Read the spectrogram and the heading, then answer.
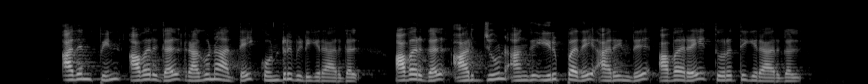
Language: Tamil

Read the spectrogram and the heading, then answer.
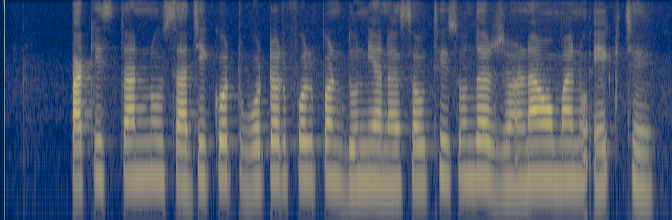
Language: Gujarati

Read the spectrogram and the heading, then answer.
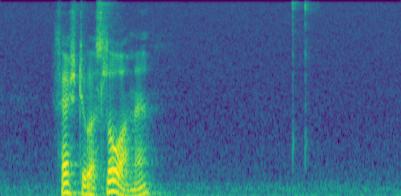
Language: Faroese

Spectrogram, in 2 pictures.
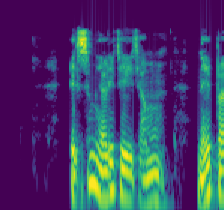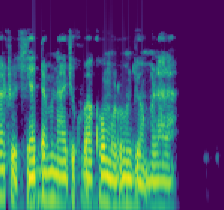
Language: Ganda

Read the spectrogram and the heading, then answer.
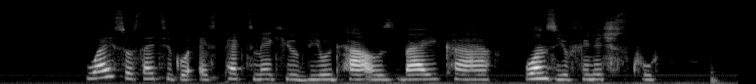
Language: Nigerian Pidgin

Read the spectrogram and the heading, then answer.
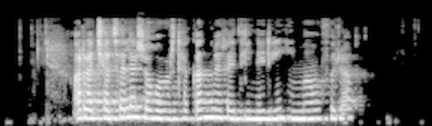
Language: Armenian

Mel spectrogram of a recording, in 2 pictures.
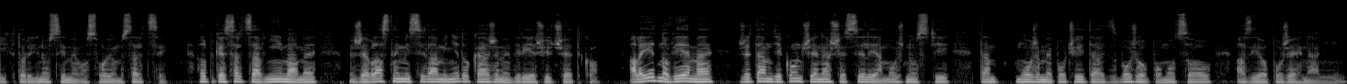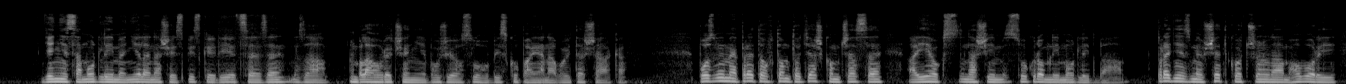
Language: Slovak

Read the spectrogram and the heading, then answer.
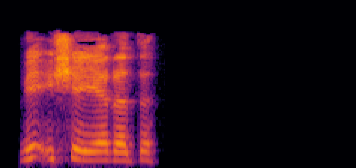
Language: Turkish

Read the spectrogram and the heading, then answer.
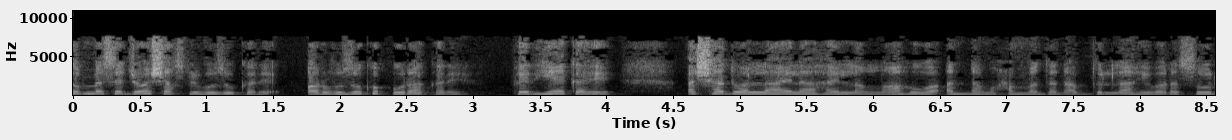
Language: Urdu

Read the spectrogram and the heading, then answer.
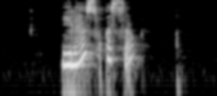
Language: Kabyle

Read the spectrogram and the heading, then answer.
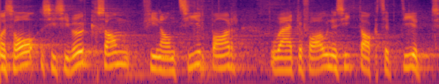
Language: Swiss German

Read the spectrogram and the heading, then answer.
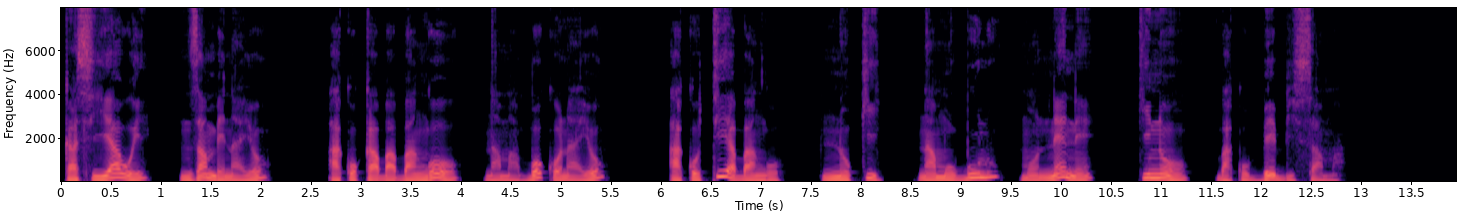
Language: Lingala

